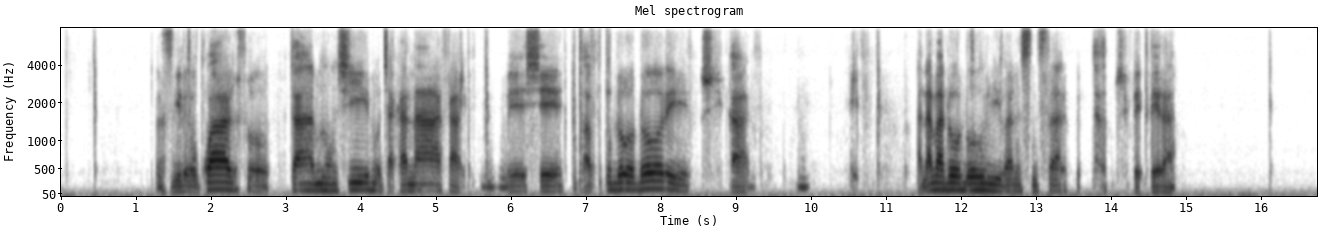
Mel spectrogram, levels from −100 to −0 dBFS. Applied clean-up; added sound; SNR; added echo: neural diffusion model UNIVERSE++.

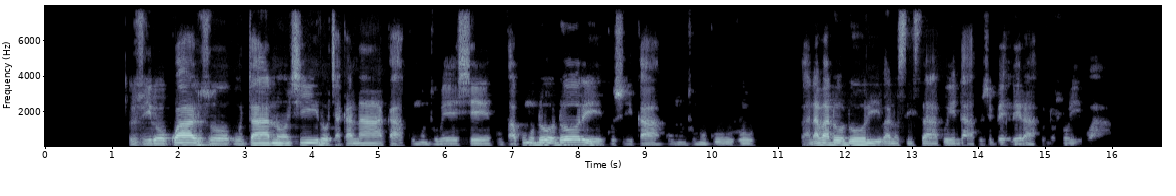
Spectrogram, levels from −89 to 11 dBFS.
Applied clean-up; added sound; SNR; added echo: none; none; none; none.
